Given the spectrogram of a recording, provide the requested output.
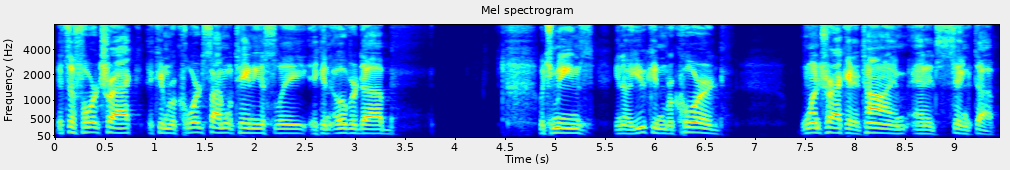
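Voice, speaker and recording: A man with a fairly low voice talks casually through a hands-on gear test. The sound is dry and close, with little room around it. He explains in a halting, unscripted way, circling back to correct himself. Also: darkish tone, no echo. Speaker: presenter testing vintage audio gear. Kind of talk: casual, unscripted demonstration talk.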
